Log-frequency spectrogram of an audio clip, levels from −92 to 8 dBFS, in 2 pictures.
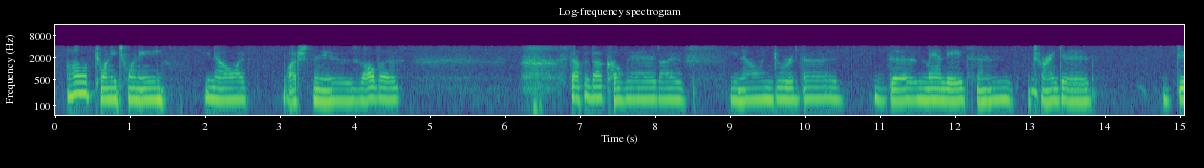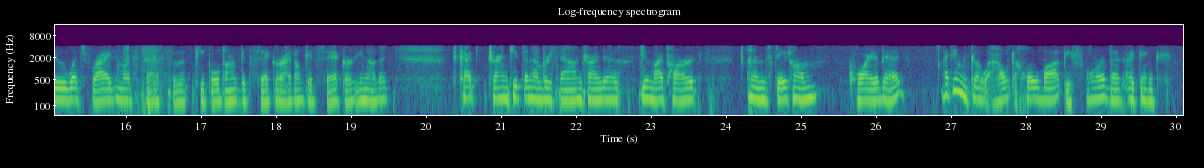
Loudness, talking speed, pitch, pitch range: -20 LUFS, 145 wpm, 145 Hz, 140-155 Hz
